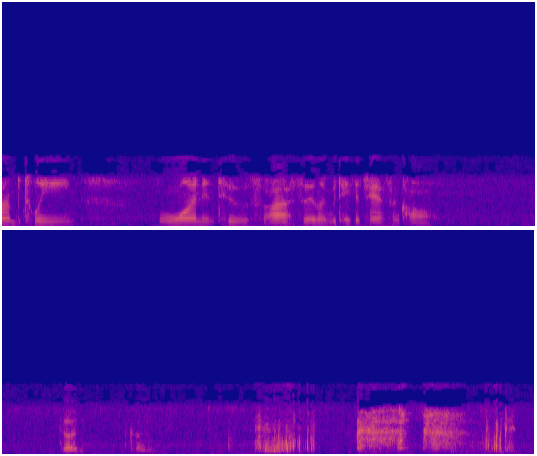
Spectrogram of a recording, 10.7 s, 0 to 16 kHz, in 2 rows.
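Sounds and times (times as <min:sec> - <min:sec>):
speech: 0:00.0 - 0:00.9, 0:01.6 - 0:04.4, 0:05.9 - 0:07.0
stifled cough heard through a phone-like line: 0:08.9 - 0:10.5.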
